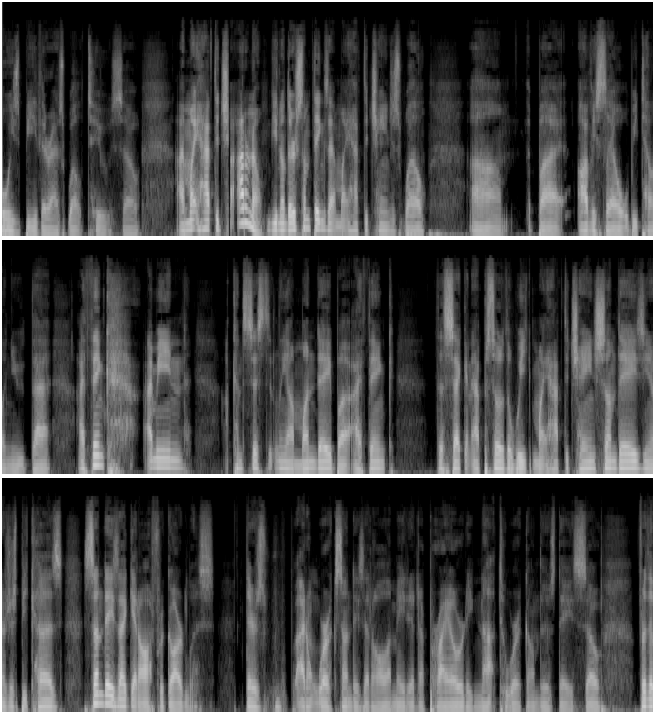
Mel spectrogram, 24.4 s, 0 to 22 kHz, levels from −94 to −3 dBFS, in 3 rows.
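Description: At 2.82 to 2.85 s the speech drops out with a brief tick, a mute of roughly 30 ms, and resumes from a different point. The same happens at 10.96 s with a shorter gap, around 20 ms. Both are CD skips: the laser was knocked or hit a flaw and jumped to another turn of the disc's spiral, so playback briefly silenced and then picked up elsewhere in the track.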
